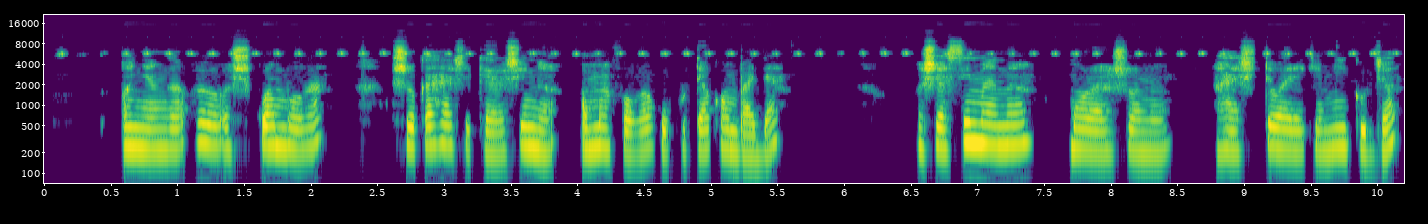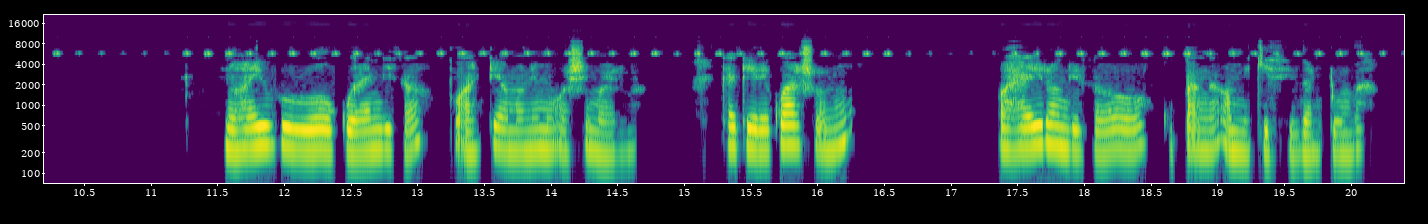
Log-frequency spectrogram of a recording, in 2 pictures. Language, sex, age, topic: Oshiwambo, female, 18-24, agriculture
